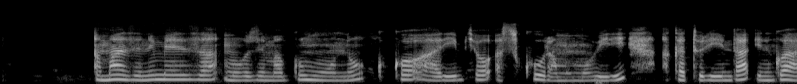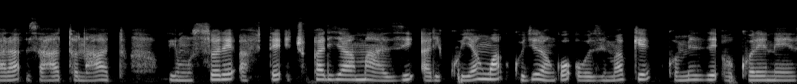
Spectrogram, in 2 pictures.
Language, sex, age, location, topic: Kinyarwanda, female, 18-24, Huye, health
